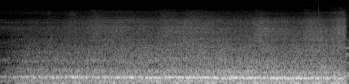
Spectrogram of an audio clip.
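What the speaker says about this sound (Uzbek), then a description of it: "O, metroning ovozi eshitildi yana." A metro train runs steadily past with a loud, close, constant rumble and a sustained mechanical hum, no voices heard.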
